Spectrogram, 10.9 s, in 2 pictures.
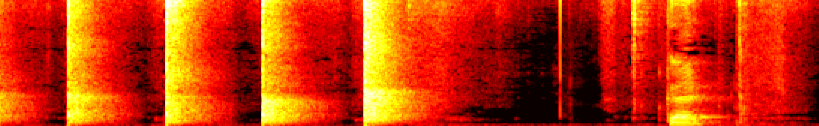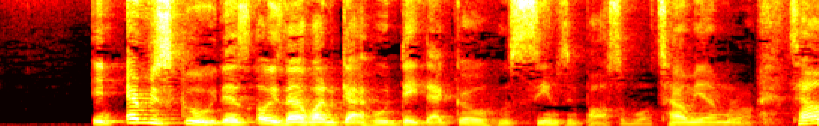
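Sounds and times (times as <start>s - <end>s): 
hand claps: 0.0s - 3.0s
speech: 4.4s - 4.8s, 6.1s - 10.9s.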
